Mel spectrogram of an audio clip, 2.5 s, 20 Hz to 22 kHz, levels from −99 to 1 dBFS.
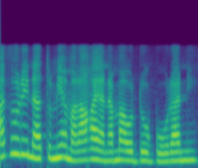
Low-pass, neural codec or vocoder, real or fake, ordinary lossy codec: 7.2 kHz; codec, 16 kHz, 0.7 kbps, FocalCodec; fake; none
